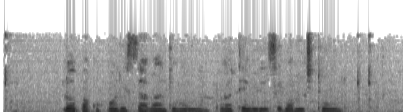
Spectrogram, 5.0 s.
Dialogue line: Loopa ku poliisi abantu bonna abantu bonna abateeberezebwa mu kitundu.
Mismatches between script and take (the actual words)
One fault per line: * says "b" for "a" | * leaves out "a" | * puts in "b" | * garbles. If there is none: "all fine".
* leaves out "abantu bonna"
